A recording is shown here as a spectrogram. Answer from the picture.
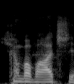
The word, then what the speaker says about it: Cumberbatch: Cumberbatch, yeah.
